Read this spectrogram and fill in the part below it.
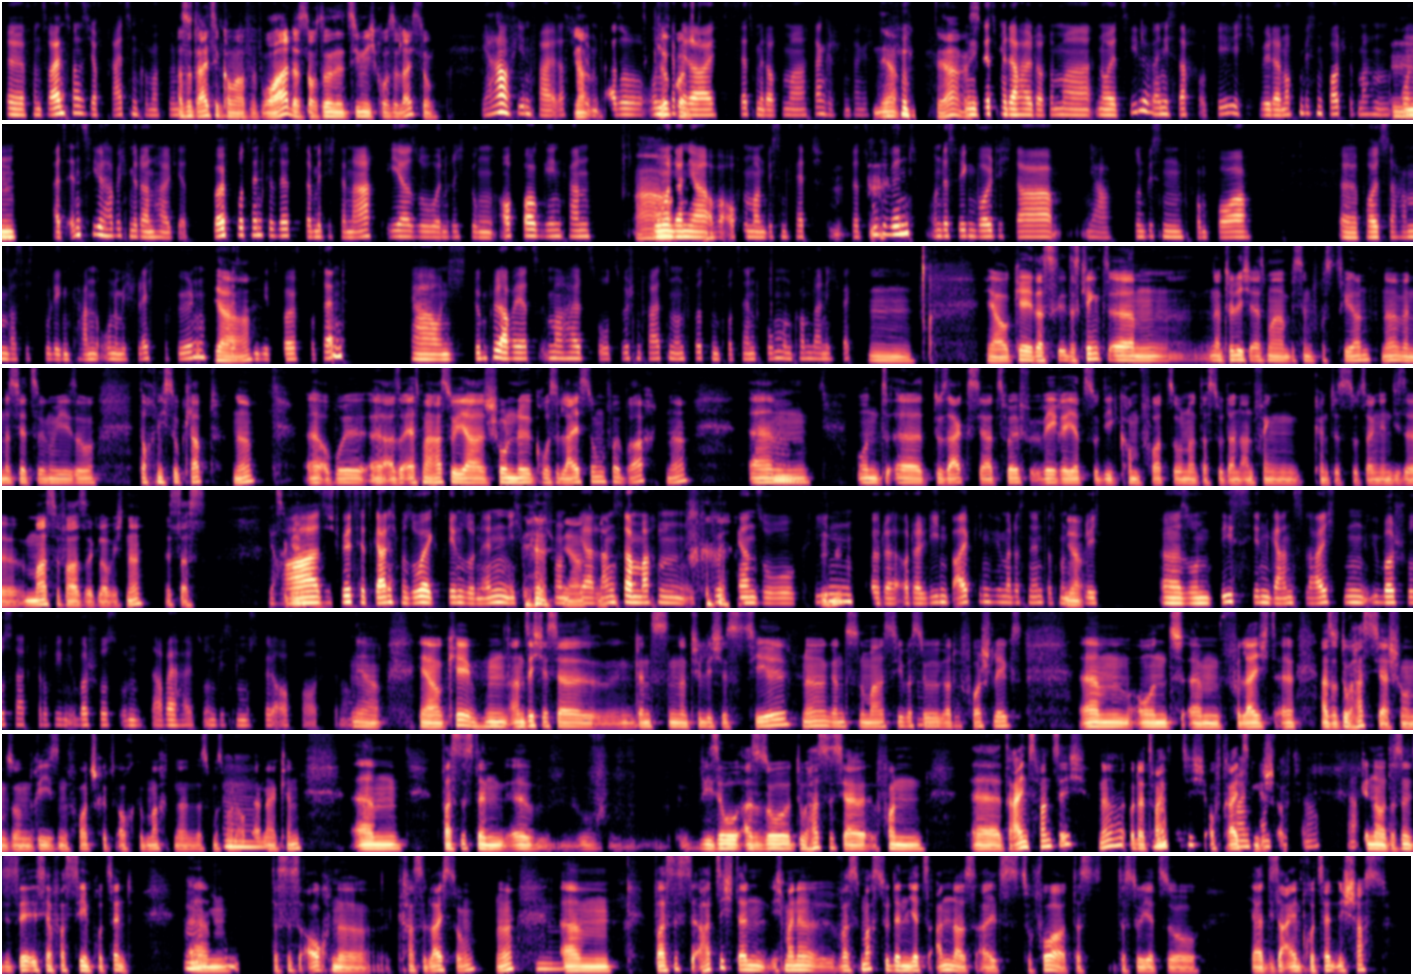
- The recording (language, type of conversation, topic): German, advice, Wie kann ich mit Frustration umgehen, wenn meine Trainingsfortschritte sehr langsam sind?
- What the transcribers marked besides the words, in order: surprised: "Oh ha"; other noise; chuckle; other background noise; "anfangen" said as "anfengen"; chuckle; chuckle; in English: "clean"; in English: "Lean-Bulking"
